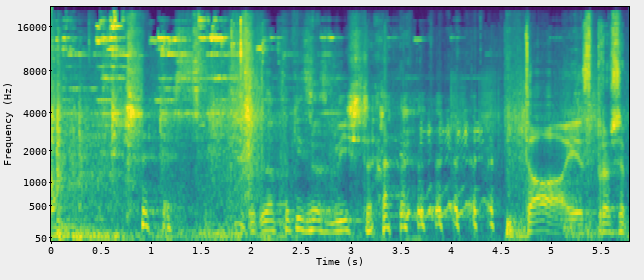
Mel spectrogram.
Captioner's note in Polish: śmiech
